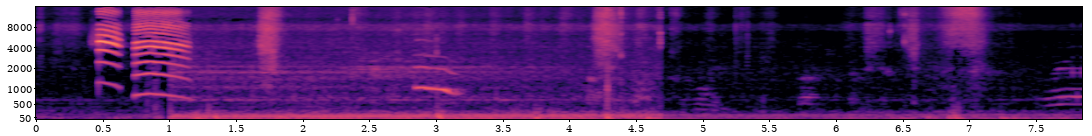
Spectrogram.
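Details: Curious indoor house cat meowing: two loud, quick rising-then-falling meows near the start, a softer short mew in the middle and a faint one at the end, over a steady low household hum.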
